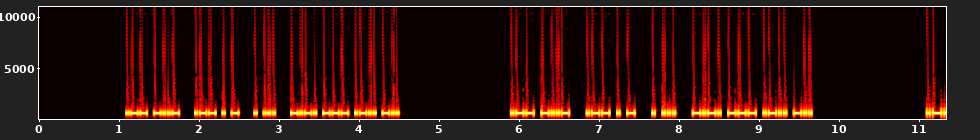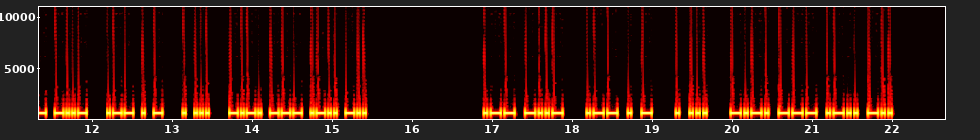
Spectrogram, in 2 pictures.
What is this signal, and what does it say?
Morse code, heard as a keyed tone, about 35 wpm, 700 Hz. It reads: WX WET ES COLD WX WET ES COLD WX WET ES COLD WX WET ES COLD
